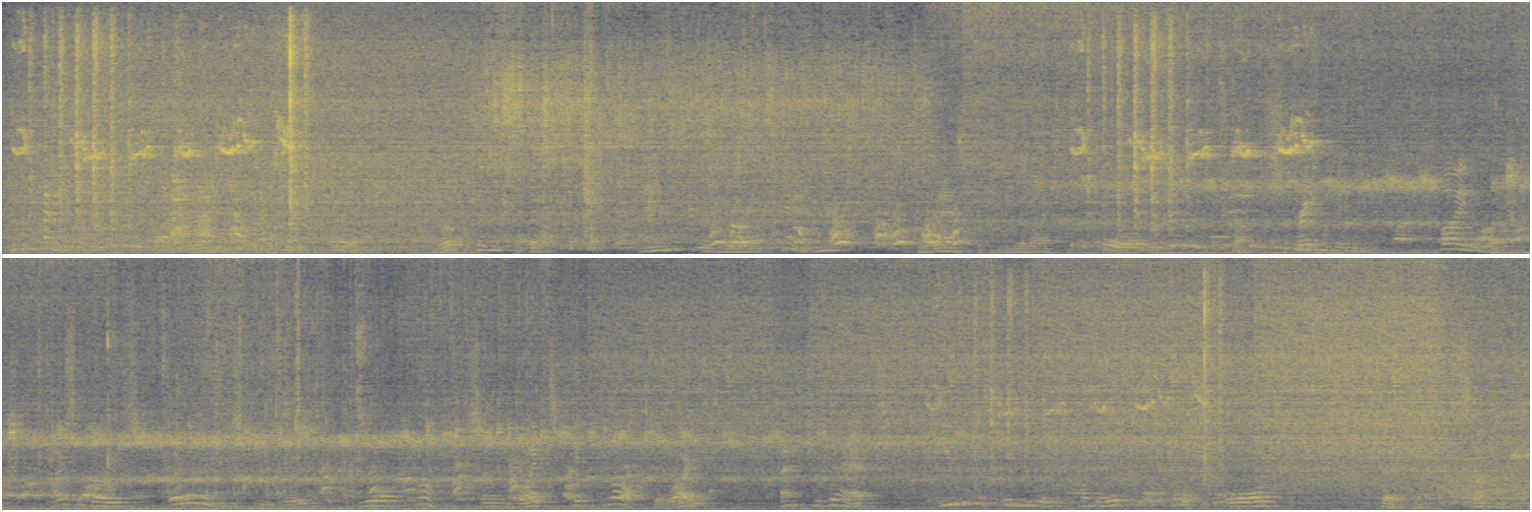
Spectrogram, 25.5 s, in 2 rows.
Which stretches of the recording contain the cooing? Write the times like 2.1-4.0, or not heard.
0.1-2.6, 8.9-11.0, 20.4-22.9.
